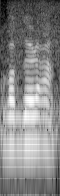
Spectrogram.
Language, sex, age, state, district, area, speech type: Marathi, female, 45-60, Maharashtra, Akola, rural, read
